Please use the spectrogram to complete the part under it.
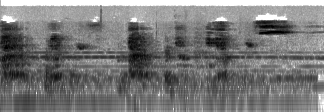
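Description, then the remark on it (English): A dog barks several times in quick, uneven bursts at moderate loudness, over a steady low electrical hum and some background noise. “A dog again, dude.”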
